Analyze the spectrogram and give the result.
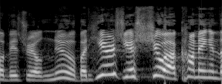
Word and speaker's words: Yeshua: Yes, in English, Jesus, but in the Aramaic, the original pronunciation, it's Yeshua,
